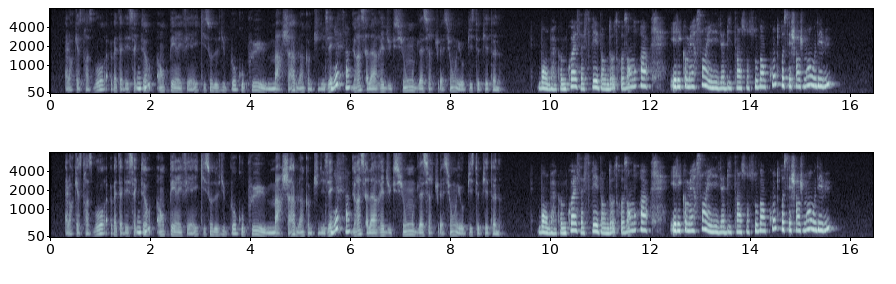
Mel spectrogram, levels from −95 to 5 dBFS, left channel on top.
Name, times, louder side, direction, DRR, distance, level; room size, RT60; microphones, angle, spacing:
voice 1, 0.3-9.0, right 3 dB, 75° right, 1.1 m, -31 dB
voice 2, 1.7-2.0 5.6-6.0 9.8-15.6, right 1 dB, 15° right, 0.8 m, -21 dB
14.5 x 12.5 x 6.5 m
head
